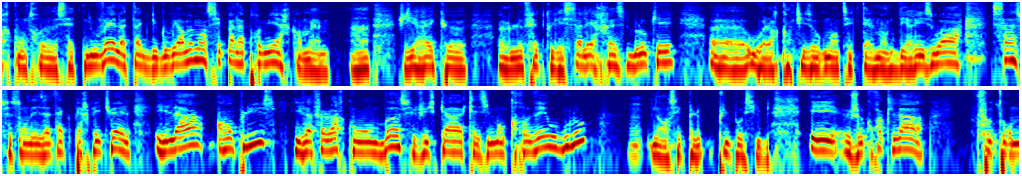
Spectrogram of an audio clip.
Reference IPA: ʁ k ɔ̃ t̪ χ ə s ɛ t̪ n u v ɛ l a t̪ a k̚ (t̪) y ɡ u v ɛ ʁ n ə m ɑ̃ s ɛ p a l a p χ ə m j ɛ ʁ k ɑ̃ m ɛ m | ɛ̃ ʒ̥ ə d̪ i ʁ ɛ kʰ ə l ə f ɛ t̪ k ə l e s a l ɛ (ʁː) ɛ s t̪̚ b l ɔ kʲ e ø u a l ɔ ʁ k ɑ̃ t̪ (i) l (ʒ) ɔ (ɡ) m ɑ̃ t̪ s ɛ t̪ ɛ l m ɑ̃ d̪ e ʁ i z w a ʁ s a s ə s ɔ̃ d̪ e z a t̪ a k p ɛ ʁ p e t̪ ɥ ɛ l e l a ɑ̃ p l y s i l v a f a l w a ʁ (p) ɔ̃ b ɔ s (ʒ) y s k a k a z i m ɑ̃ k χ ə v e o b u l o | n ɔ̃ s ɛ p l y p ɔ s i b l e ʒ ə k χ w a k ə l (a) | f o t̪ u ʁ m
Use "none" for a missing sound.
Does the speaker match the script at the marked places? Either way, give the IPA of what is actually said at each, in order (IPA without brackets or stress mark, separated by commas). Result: d̪, ʁː, i, z, ɡ, k, ʒ, a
